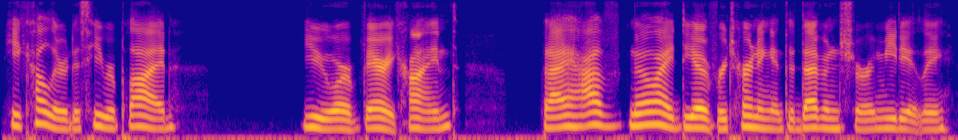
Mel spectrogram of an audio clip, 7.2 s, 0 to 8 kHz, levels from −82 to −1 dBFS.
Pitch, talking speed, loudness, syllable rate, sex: 180 Hz, 160 wpm, -17 LUFS, 6.2 syllables/s, female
